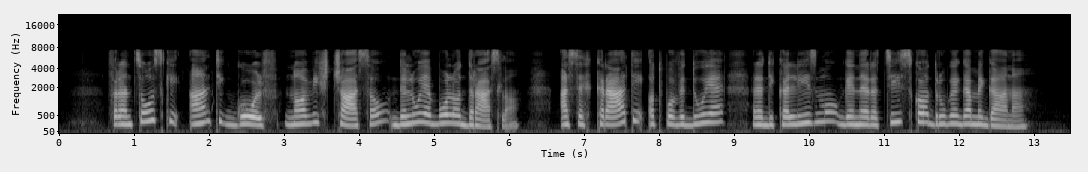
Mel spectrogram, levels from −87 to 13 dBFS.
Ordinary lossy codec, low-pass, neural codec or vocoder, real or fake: none; 7.2 kHz; none; real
